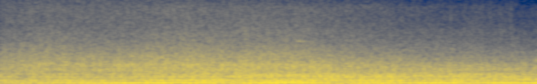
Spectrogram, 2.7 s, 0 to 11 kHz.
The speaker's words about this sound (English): A feed truck rolls by, dumping feed into the bunks at the Van Housen feedlot in Nebraska. They mix 22 loads a day, nearly 200 tons of feed, and it's what's in that feed that gives Nebraska an edge.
